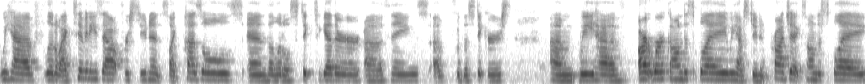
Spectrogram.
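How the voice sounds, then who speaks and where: With a South Carolina accent, a woman speaks at a fairly slow pace with a fairly high pitch and fairly even intonation. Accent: Southern US, South Carolina. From upstate South Carolina. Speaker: school librarian. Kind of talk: interview.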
